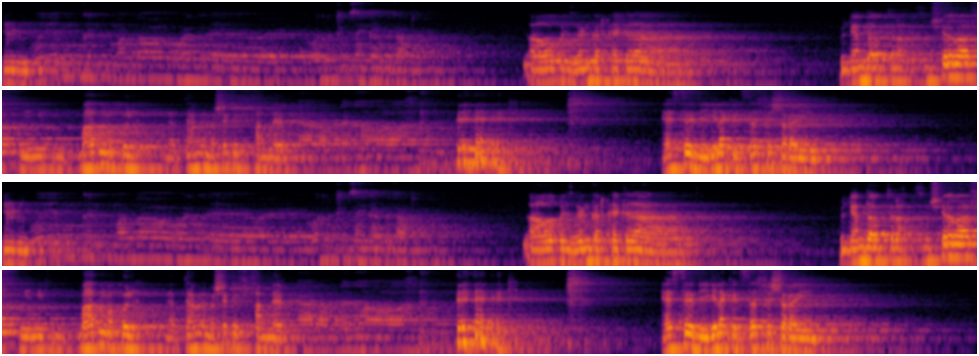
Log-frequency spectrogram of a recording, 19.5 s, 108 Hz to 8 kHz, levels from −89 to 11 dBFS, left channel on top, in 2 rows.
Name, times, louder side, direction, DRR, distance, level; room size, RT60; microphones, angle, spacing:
voice 1, 0.3-4.1 12.7-14.2 17.3-17.5, right 1 dB, 25° right, -6 dB, 5.1 m, -37 dB
voice 2, 5.2-7.0 8.4-12.6 14.3-14.9 15.4-15.6 16.3-18.0, right 2 dB, 90° right, 6 dB, 0.7 m, -20 dB
23.0 x 10.0 x 6.2 m, 2.4 s
head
